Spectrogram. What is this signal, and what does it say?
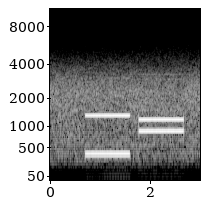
Aircraft SELCAL, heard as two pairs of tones, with radio static. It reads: CR-LQ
